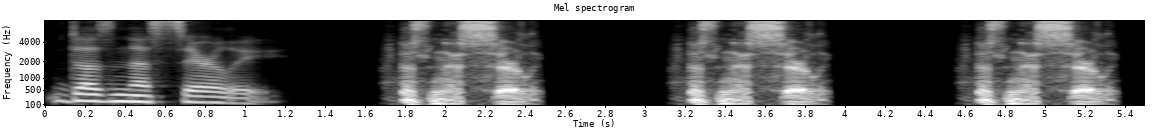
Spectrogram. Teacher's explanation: He's sort of blending it, doesn't necessarily, with just one N sound and no stop.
